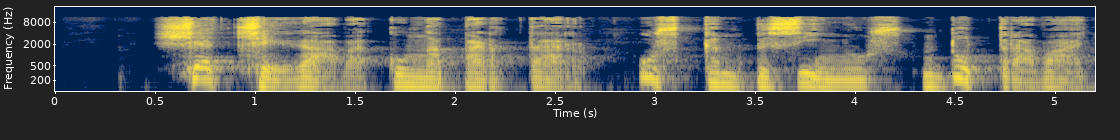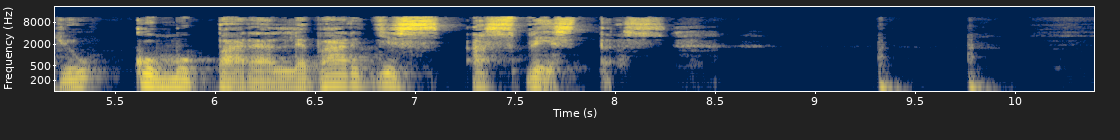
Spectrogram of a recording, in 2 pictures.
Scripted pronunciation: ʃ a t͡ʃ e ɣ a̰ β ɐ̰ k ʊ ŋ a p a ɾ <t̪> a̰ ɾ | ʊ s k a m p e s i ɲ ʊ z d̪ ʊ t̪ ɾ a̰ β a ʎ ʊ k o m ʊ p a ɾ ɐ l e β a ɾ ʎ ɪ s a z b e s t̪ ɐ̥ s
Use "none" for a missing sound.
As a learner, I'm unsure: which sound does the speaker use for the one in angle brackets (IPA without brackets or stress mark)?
t̪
